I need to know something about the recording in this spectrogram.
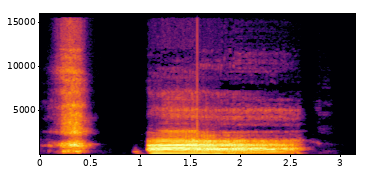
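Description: A single sneeze: a short, breathy intake, a brief pause, then a loud, drawn-out voiced burst lasting over a second before it cuts off. It sounds groan-like and theatrical, with no talking.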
